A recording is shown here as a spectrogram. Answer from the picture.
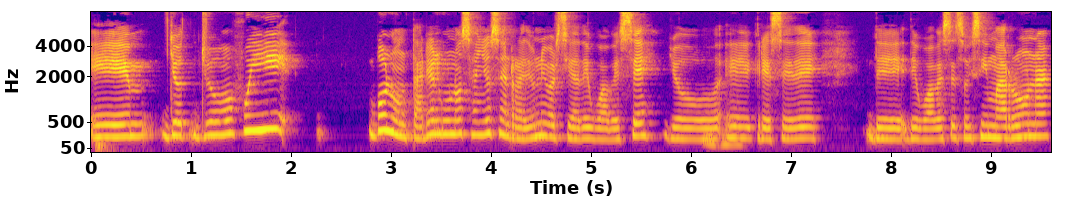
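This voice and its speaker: Speaking at a very slow pace, a woman with a fairly high pitch and ordinary pitch variation is heard with audible room echo. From Sonora, Mexico. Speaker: journalist and newspaper co-founder. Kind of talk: interview.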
